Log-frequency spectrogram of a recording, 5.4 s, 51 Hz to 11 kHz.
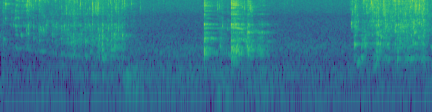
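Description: Water pours into a 250 ml measuring cup in short bursts, each a bright splashing gush with a clink of the cup between pours, close up and without speech.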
